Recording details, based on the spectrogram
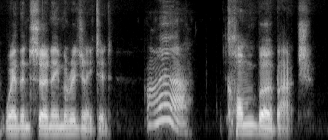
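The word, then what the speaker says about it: Combach: Oh, combatch was the name of a village in Cheshire where the surname originated. Ah, combatch. Oh, but it's spelled B A C H without the T.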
